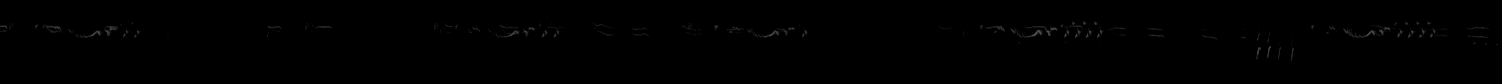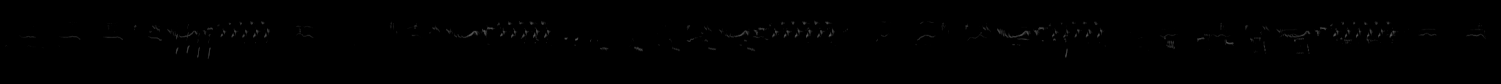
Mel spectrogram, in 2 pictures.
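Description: Common babblers chirping at the nest: bouts of rapid, high-pitched chirps and trills with short pauses between them, with the nestling gaping as if begging.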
